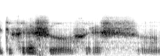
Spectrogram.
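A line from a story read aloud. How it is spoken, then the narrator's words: Distracted muttering. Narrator (Russian): бормотал Жеглов, явно думая о чем-то другом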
